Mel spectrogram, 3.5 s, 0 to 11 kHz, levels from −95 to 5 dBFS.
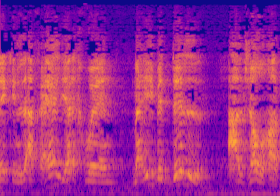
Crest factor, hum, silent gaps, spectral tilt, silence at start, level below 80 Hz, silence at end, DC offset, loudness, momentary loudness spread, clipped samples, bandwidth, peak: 16 dB; none; none; 0 dB/octave; 0 s; -60 dBFS; 0 s; under 0.1%; -18 LUFS; 8 LU; under 0.1%; 11 kHz; -2 dBFS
